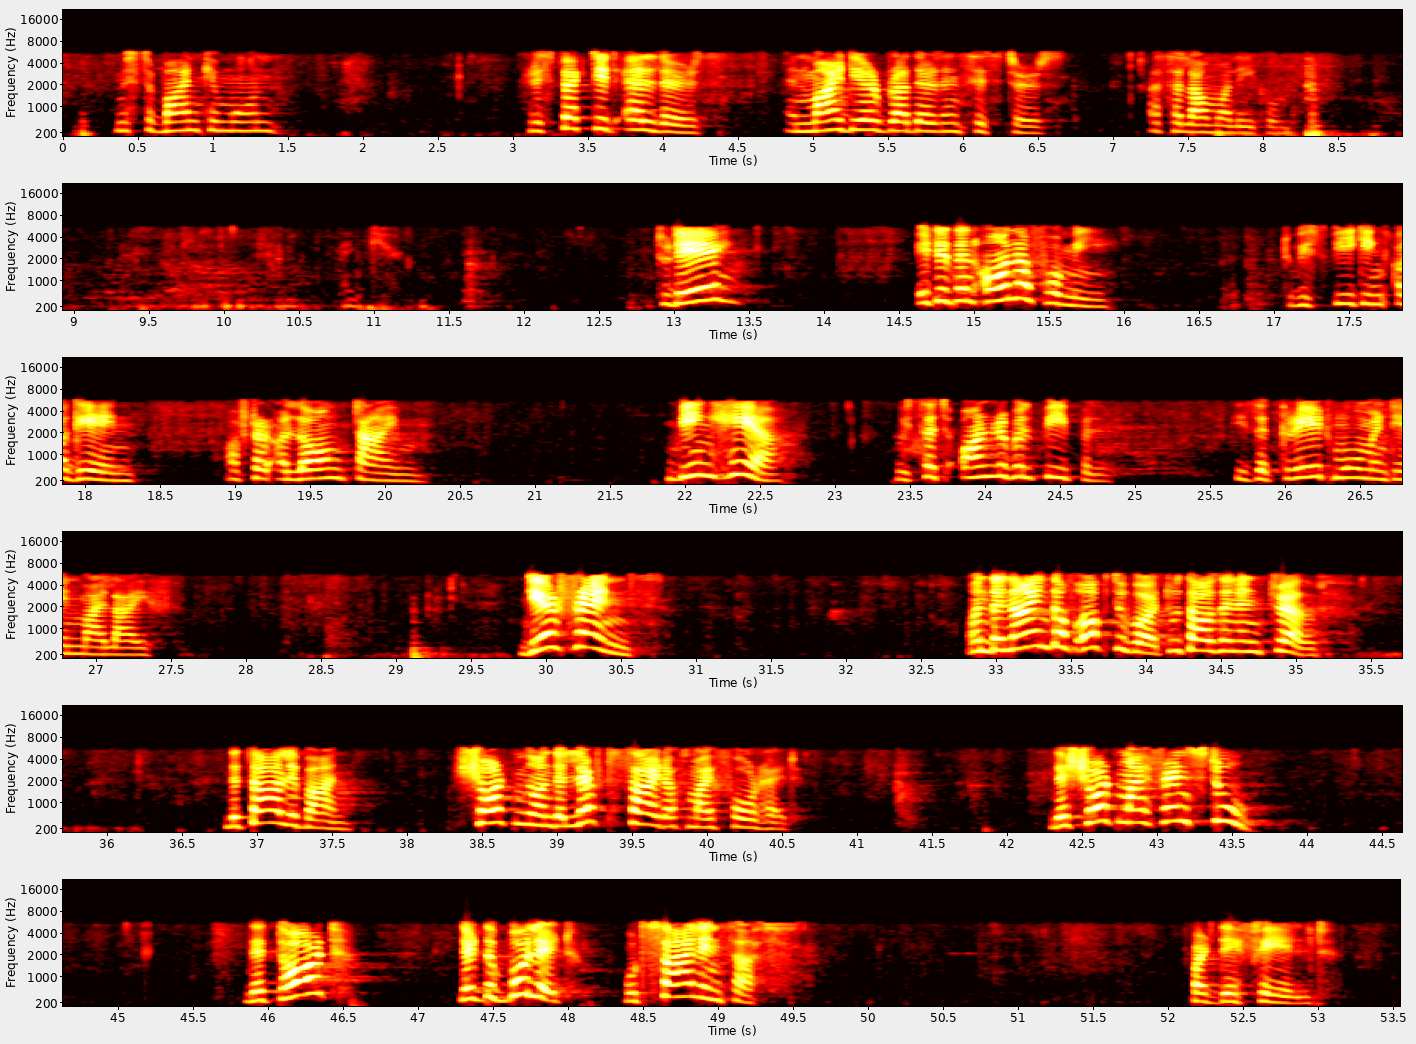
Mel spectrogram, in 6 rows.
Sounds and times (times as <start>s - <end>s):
Narration, monologue: 0.0s - 53.5s
Female speech, woman speaking: 0.4s - 1.5s, 3.1s - 8.2s, 12.9s - 13.5s, 14.6s - 16.0s, 17.1s - 18.4s, 19.0s - 20.4s, 21.9s - 22.8s, 23.4s - 24.8s, 25.7s - 27.5s, 29.8s - 30.8s, 32.8s - 35.3s, 36.8s - 37.7s, 38.4s - 40.7s, 42.3s - 43.8s, 45.9s - 46.6s, 47.3s - 49.5s, 52.2s - 53.1s.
